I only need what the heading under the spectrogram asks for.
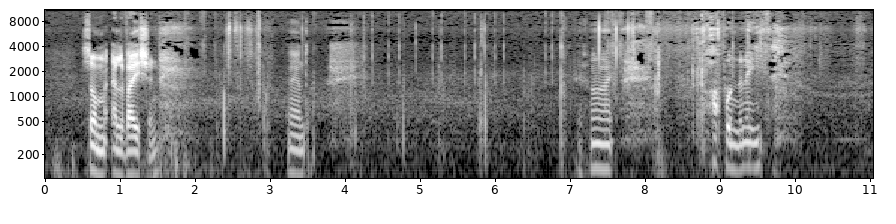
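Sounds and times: faint outdoor background: 0:00.0 - 0:11.0
footsteps on tarmac: 0:01.7 - 0:11.0.

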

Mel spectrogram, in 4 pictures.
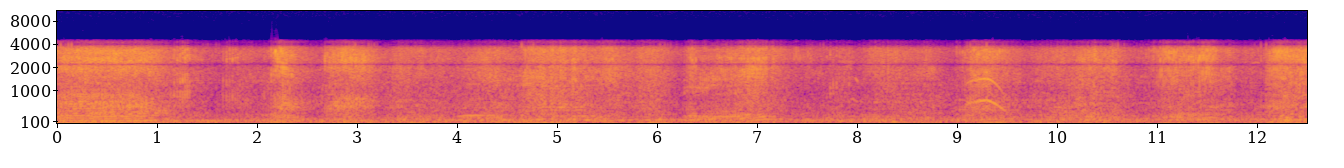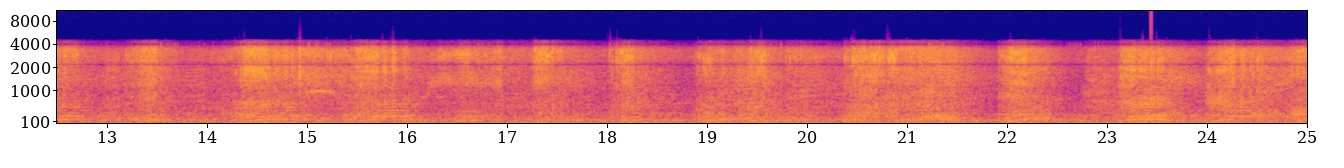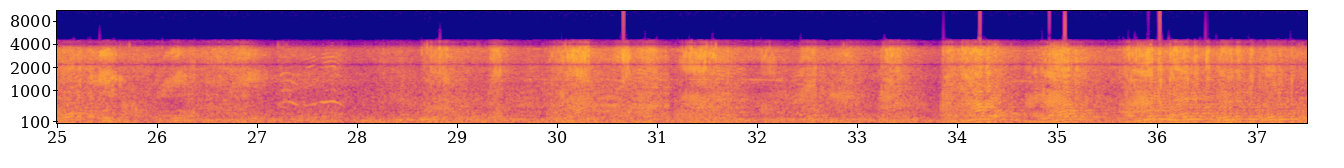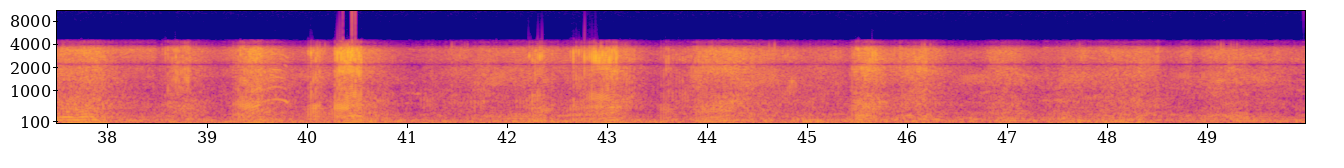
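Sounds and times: quad engines revving: 0:00.0 - 0:49.9
indistinct voices: 0:08.8 - 0:09.7, 0:27.1 - 0:28.1, 0:39.4 - 0:40.3.

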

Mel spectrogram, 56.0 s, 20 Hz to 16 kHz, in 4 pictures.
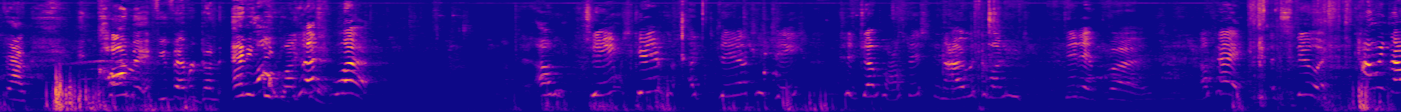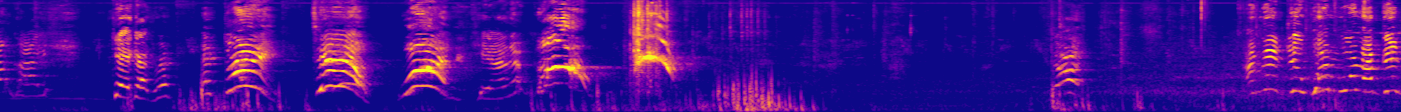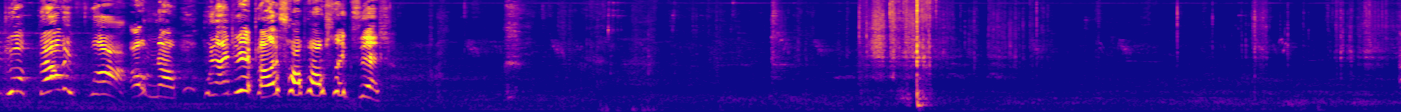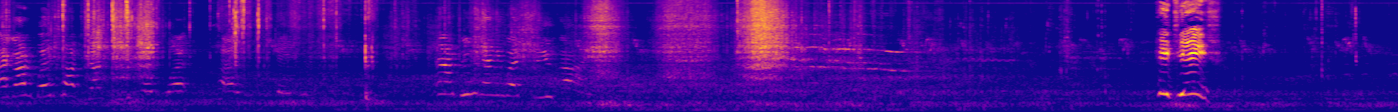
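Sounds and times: children's voices: 0:00.0 - 0:04.0, 0:04.9 - 0:20.9, 0:23.5 - 0:34.8, 0:41.9 - 0:49.6, 0:50.5 - 0:54.4
child shouting: 0:02.4 - 0:03.7, 0:16.0 - 0:20.9, 0:24.5 - 0:25.0, 0:26.4 - 0:31.9, 0:53.6 - 0:54.2
child whooping and squealing: 0:16.2 - 0:21.1.

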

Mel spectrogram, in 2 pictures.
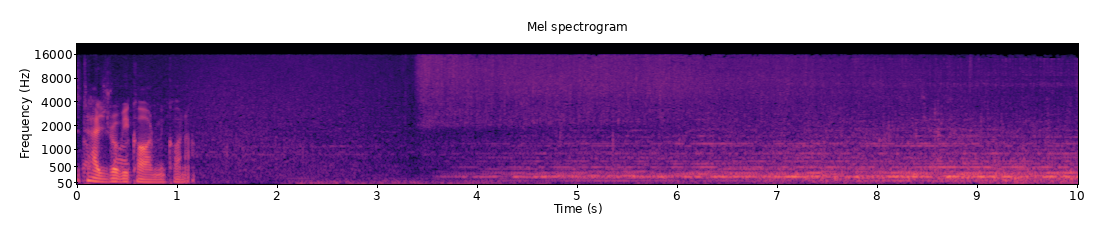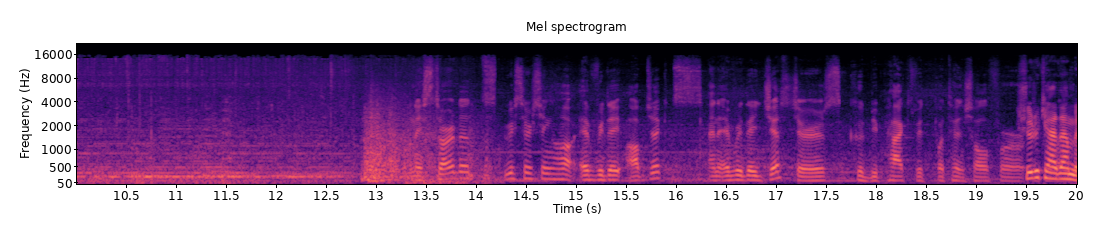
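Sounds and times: dense even hiss: 0:01.1 - 0:11.8.

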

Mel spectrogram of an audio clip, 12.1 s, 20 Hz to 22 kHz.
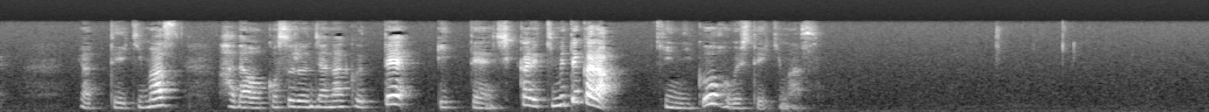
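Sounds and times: very faint small clicks: 0:09.9 - 0:11.0.

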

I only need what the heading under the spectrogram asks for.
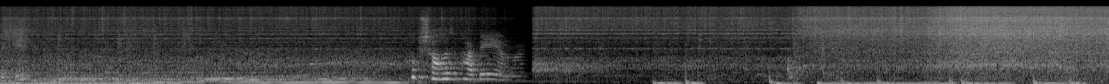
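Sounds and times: gas stove low rumble: 0:00.0 - 0:04.7, 0:06.4 - 0:11.0
food frying in a pan: 0:00.0 - 0:11.0.

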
